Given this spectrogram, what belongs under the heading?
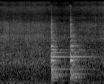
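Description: Steaks sizzling in a pan while being basted with miso butter, a close, steady hiss with two quick splashing bursts as the hot butter is spooned over.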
